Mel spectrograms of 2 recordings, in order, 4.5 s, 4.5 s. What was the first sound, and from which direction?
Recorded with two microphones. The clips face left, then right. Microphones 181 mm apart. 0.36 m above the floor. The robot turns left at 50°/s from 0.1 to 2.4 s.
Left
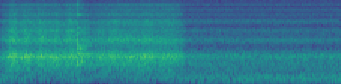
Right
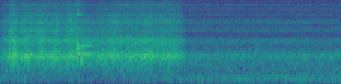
A bell, 25° left (ahead or behind).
